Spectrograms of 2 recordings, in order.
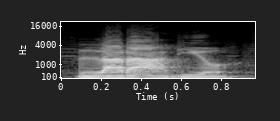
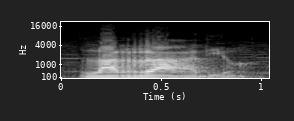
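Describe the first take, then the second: The two takes are said the same way.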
